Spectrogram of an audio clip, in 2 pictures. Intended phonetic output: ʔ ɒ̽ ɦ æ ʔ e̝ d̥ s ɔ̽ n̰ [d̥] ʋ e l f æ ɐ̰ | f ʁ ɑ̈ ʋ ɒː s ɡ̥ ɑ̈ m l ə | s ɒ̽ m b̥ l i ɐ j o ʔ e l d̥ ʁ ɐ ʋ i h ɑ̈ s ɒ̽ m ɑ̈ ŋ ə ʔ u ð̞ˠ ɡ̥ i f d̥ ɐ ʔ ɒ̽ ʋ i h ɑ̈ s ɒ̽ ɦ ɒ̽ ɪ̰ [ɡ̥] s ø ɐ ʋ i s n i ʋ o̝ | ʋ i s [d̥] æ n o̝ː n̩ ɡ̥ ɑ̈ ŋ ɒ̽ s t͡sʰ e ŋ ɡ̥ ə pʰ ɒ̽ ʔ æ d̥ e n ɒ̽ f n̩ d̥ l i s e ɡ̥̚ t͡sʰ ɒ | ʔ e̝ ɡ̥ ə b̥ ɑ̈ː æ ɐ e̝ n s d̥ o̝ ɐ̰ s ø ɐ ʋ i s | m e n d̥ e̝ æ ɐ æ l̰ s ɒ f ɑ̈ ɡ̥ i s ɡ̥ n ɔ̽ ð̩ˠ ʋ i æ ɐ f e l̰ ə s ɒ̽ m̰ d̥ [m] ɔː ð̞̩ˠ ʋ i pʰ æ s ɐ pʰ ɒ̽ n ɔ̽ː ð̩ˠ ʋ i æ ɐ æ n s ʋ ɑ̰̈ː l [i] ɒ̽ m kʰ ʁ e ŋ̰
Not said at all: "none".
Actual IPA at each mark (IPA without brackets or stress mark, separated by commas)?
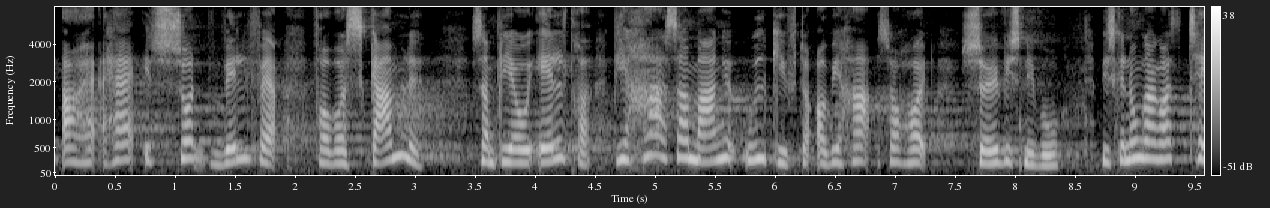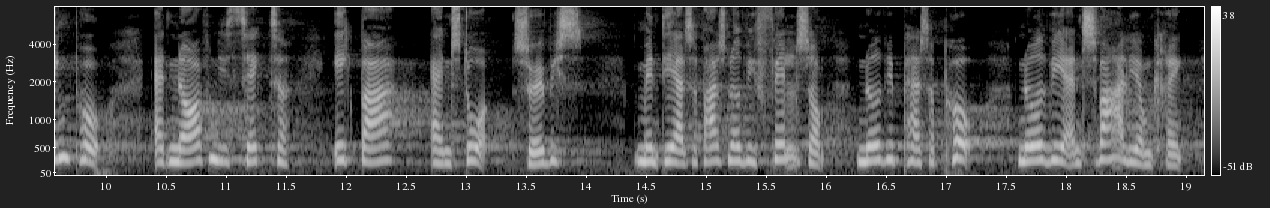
d̥, d̥, ɡ̥, n, i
